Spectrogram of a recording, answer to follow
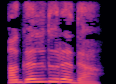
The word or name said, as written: ಅಗಲ್ದುರದ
